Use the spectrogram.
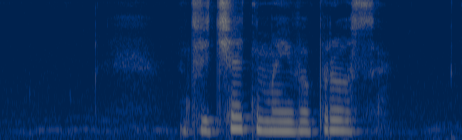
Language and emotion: Russian, neutral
